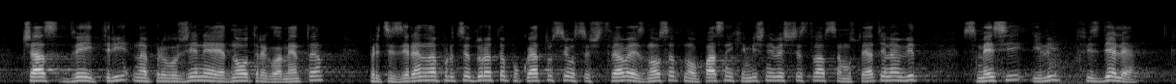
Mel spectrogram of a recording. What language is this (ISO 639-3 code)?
bul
